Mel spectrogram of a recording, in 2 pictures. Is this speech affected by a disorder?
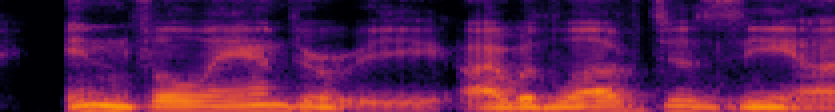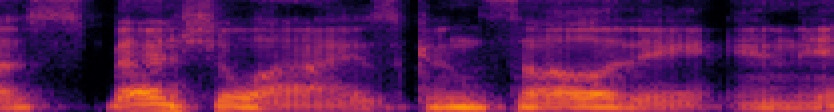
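Yes: ALS; normal a year ago, no longer.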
